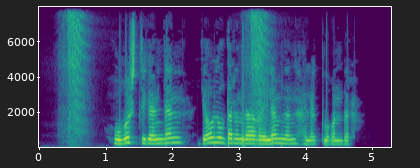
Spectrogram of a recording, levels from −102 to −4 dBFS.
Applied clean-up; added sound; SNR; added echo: none; Fireworks; 16 dB; none.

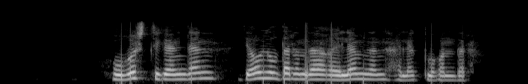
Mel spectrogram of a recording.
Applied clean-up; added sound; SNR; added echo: none; none; none; none.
